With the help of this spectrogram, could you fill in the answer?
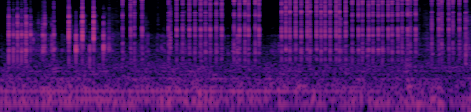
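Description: Fingertips and nails rapidly tap and click on the buttons and sides of a small, hollow, black plastic LED gaming mouse. Dozens of short, dry, bright clicks come in quick bursts, with a brief pause near the middle, and each one stops instantly with no ring.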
